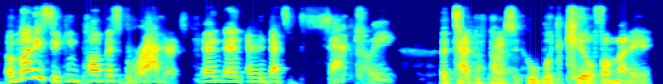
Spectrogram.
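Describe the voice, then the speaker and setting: An actor playing a nervous, excitable young suitor in a period mystery radio play, with a stammering manner. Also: male voice, normal speed, creaky, husky, full character voice. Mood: frenzied accusation. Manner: stammering, high-strung.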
